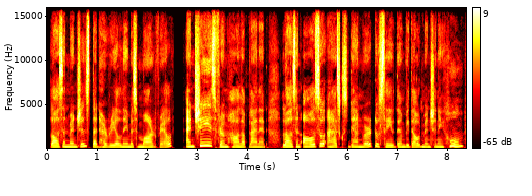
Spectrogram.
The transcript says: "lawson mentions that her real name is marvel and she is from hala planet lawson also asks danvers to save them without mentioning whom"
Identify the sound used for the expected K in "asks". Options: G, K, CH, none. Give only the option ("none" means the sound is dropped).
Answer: K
